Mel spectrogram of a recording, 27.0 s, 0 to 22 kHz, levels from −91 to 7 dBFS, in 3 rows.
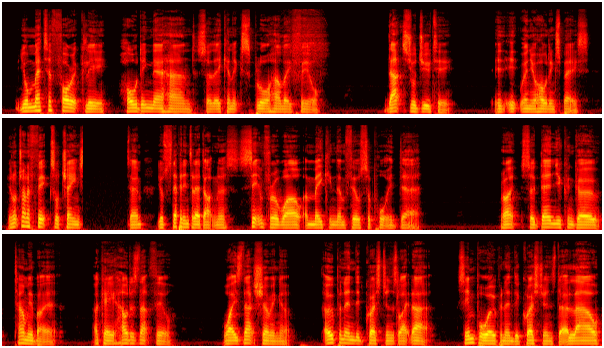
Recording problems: audio freezing; at 10 s for 0.5 s

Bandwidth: 16.5 kHz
